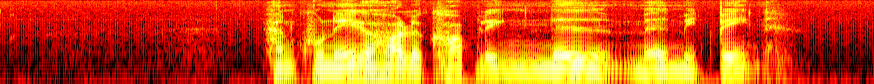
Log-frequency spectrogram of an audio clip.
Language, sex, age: Danish, male, 56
